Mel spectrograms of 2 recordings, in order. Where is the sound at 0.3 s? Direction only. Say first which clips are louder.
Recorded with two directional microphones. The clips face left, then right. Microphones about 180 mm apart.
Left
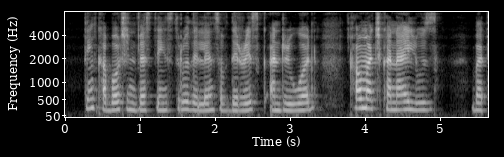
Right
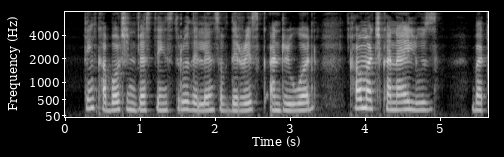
Right 4 dB; 40° right (ahead or behind).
